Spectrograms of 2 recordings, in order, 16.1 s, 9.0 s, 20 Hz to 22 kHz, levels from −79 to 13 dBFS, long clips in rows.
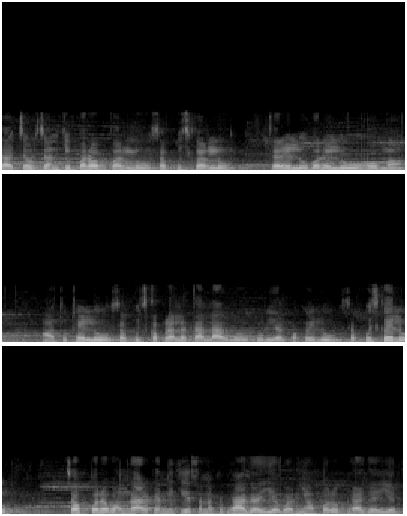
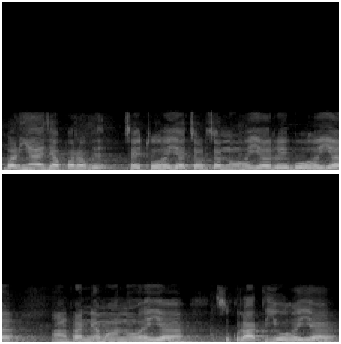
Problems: background sounds at intervals, background conversations at intervals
